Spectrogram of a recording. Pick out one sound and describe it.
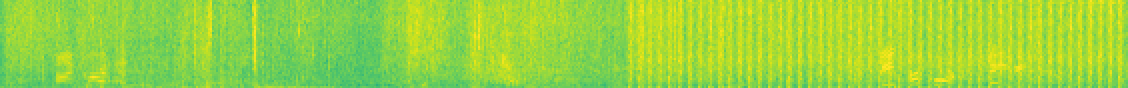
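Zombies snarl and groan nearby.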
